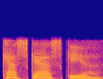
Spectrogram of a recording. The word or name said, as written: Kaskaskia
